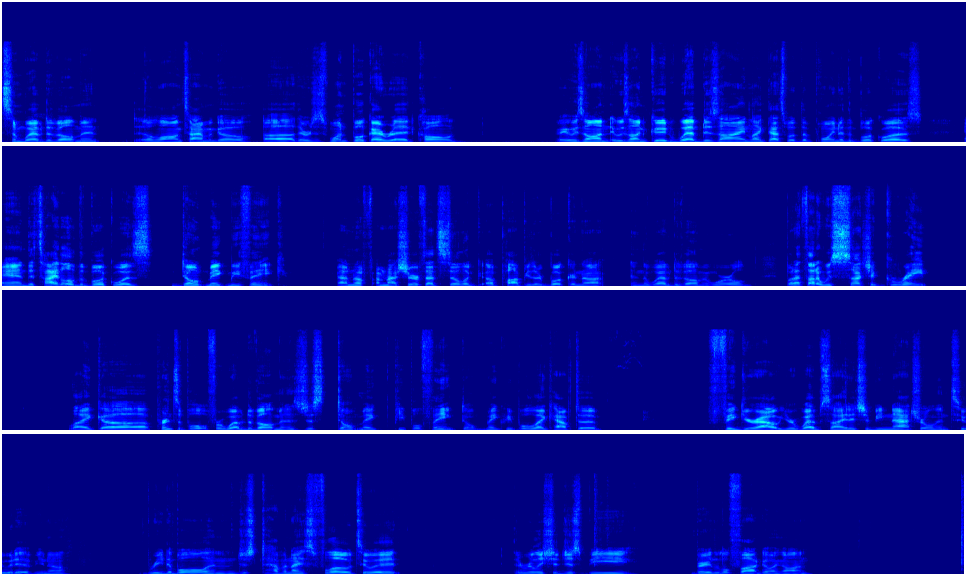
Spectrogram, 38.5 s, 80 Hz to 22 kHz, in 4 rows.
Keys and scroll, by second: 32.2-37.2 typing, 38.3-38.5 typing.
